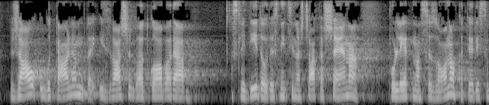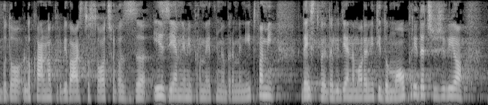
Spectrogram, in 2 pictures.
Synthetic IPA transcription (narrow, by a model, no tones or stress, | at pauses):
ʒawuɡɔt̪awljamd̪aʔizʋaːʃɛɡaɔd̪ɡɔʋɔɾa | slɛd̪id̪awɾɛsnit̪sinast͡ʃaːkaʃɛɛːna | pɔleːt̪nasɛzoːnawkat̪eːɾisɛboːd̪ɔlɔkalnɔpɾɛbiʋalst̪ʋɔsɔoːt͡ʃalɔzəizjemnimipɾɔmeːt̪nimiɔbɾɛmɛniːt̪ʋami | d̪ɛjst̪ʋɔjɛd̪aljud̪jenɛmoːɾɛjnit̪id̪ɔmɔwpɾiːd̪ət̪̚t͡ʃɛʒiʋijɔ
